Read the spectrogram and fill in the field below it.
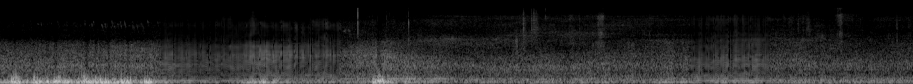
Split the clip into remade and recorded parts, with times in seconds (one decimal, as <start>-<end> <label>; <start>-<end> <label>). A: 0.0-1.6 recorded; 1.6-3.4 remade; 3.4-6.9 recorded; 6.9-7.7 remade; 7.7-9.1 recorded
